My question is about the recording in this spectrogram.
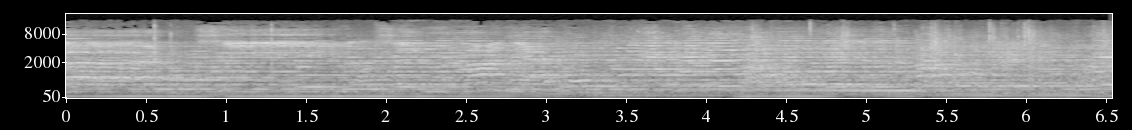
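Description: Lively folk-song music led by fiddle, over a bass line that alternates between two notes.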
